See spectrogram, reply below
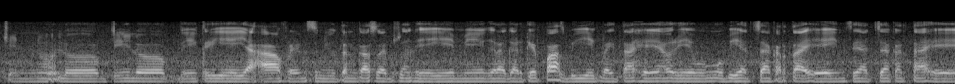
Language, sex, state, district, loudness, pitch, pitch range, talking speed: Hindi, male, Maharashtra, Aurangabad, -22 LUFS, 140 Hz, 135-140 Hz, 145 wpm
